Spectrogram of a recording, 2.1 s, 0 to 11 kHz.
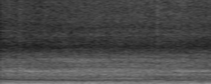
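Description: Honda CBR250RR's 250 cc parallel-twin engine running steadily as the motorcycle cruises, mixed with road and wind noise.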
